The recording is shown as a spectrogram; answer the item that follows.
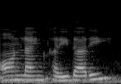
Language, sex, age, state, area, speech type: Sindhi, female, 30-45, Maharashtra, urban, spontaneous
